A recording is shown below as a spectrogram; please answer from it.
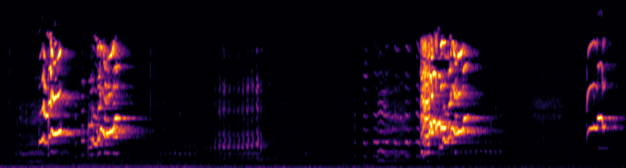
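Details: Australian lorikeet, a parrot, uttering loud, shrill, rasping screeches in short clusters: a pair at the start, a burst near the middle, then fainter buzzy notes and a final screech.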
